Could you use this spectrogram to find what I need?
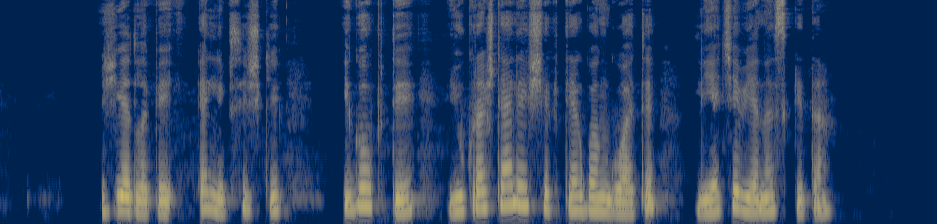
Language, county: Lithuanian, Panevėžys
